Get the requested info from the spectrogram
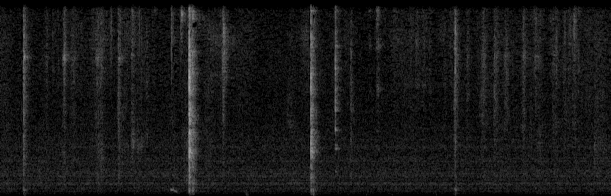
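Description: A chef's knife knocking against a wooden cutting board while an avocado is cut in half, a few sharp knocks spread over the seconds, the loudest about two seconds in.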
